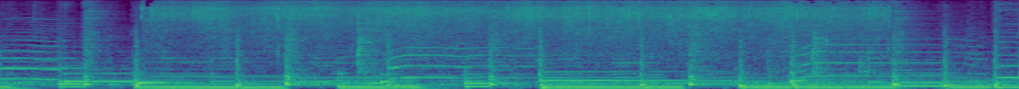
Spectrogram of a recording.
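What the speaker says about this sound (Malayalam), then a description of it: "ഇനി ഇതിലേക്ക് നമ്മൾ ചതച്ചു വെച്ചിരിക്കുന്ന ഇഞ്ചിയും വെളുത്തുള്ളിയും ചേർത്ത് കൊടുക്കാം." Crushed ginger and garlic sizzle in hot oil with cumin and mustard seeds while making a dates pickle, a loud steady frying hiss with stirring scrapes, and background music throughout.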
